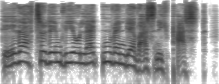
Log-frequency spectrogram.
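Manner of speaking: very high, loud fast jeer; quarrelling raven. A narrator's reading. Pink raven jeering at a rival flock, very high and loud. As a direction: tell the rival off. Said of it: "aus einem rosaroten Schwarm hören".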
